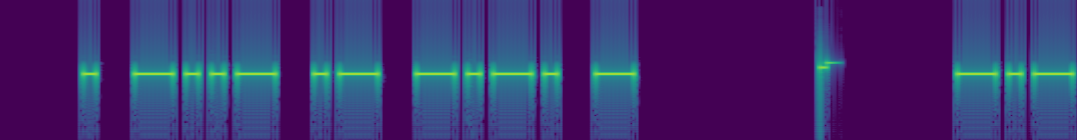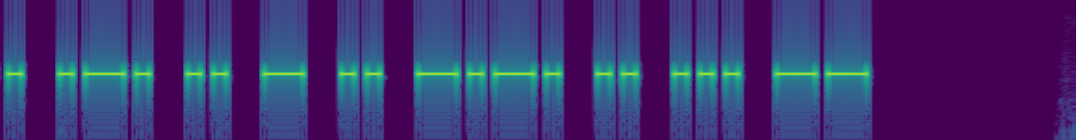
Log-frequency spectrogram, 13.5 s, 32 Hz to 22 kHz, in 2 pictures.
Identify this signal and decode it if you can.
Morse code, heard as a keyed tone, about 15 wpm, 700 Hz. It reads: EXACT CRITICISM
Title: Sentences from Top 1300 Words - New Word Drill - 15wpm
